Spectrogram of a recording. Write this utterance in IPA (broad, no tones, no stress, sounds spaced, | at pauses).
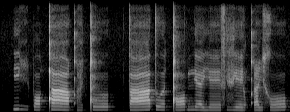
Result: j i̤ p ɔ ǃ aː qʼ e̤ ǃ ʊː | t aː t ʊ ə̯ ǃ ɔ d nʲ ɛː j eː s vʲ e lʲ qʼ i x o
